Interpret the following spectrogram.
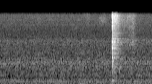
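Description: A single sharp click near the end from a shellac disc record being handled, over faint steady room hum.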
